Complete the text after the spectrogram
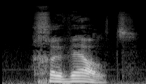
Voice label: "geweld", Dutch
